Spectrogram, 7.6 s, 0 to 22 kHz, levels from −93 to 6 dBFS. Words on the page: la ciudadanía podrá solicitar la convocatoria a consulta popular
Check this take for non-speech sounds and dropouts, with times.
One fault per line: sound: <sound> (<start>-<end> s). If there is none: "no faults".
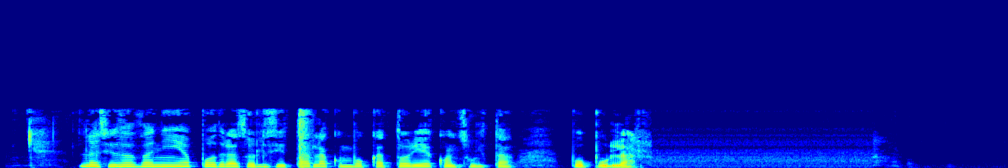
no faults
